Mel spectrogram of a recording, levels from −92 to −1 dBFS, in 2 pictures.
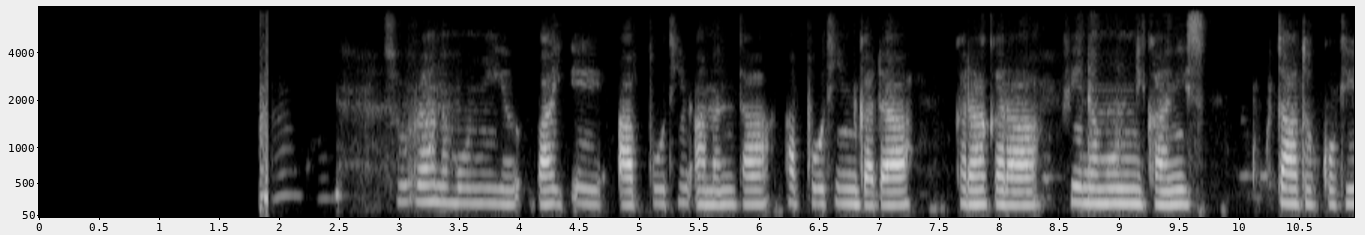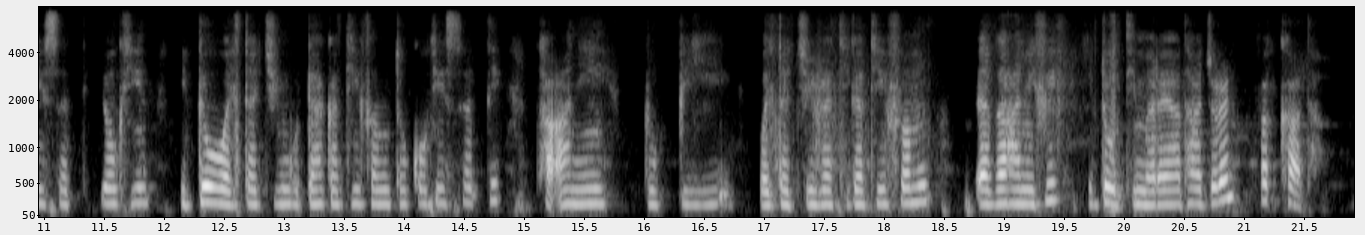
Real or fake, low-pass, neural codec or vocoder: fake; 7.2 kHz; codec, 16 kHz in and 24 kHz out, 1 kbps, XY-Tokenizer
